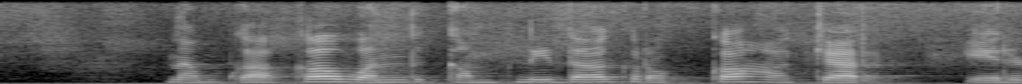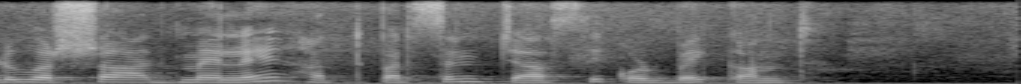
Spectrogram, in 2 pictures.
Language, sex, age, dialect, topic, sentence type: Kannada, female, 18-24, Northeastern, banking, statement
